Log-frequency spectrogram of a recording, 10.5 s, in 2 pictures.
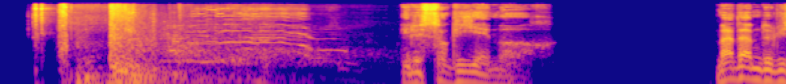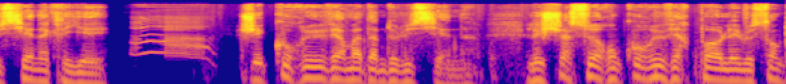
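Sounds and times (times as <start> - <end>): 
rifle gunshot: 0.7 - 1.2
speech: 2.7 - 3.7, 4.8 - 6.2, 6.8 - 10.4.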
